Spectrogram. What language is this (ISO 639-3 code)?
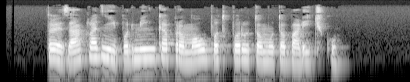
ces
